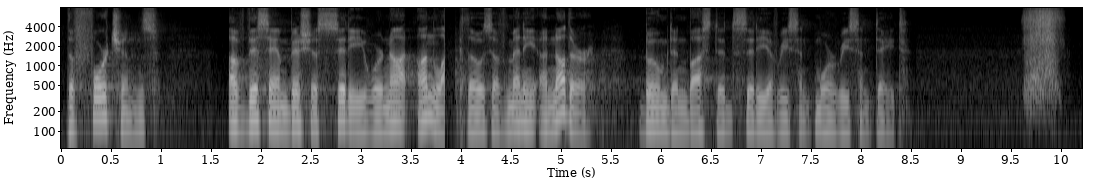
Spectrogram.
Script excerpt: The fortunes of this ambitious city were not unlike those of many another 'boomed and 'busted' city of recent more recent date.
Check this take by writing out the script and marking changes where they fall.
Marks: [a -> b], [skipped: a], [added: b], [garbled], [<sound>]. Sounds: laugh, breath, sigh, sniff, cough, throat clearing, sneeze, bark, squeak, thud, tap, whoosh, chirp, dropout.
The fortunes of this ambitious city were not unlike [dropout] those of many another 'boomed and 'busted' city of recent more recent date. [sniff]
